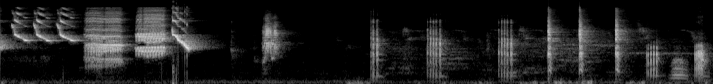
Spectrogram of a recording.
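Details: Common myna calling the flock with fast repeated squeaky notes, loud harsh raspy squawks, and a slurred whistle, then scattered clicks, gurgles and chatter.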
